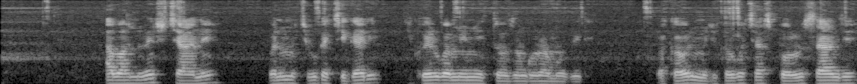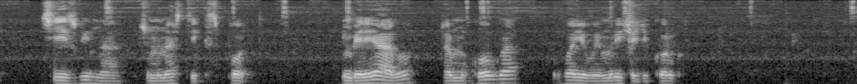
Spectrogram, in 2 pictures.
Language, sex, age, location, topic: Kinyarwanda, male, 25-35, Nyagatare, government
